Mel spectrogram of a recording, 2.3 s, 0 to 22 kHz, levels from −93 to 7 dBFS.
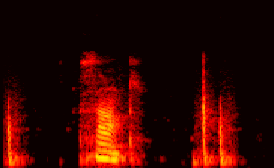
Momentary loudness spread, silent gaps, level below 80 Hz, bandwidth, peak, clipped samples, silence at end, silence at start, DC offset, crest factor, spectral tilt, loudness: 20 LU; 0.41-0.46 s; -60 dBFS; 7 kHz; -12 dBFS; under 0.1%; 0.35 s; 0.05 s; under 0.1%; 22 dB; -7.5 dB/octave; -31 LUFS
